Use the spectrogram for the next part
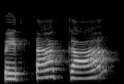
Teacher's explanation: son todas las consonantes oclusivas sordas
